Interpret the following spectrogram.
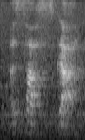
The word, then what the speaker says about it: Asakusa: It's spelled Asakusa, but just say it fast. Asaska.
